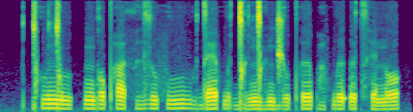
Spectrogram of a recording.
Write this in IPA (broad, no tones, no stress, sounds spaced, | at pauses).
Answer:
ǀʰ u ŋ͡ǀ u | ŋ ɡ ɔ pʰ ɑ θ ə̤ z u f uː β ṳ d æ f w ə ɡ͡ǀ əː ŋ͡ǀ ə̤ n d͡ʒ ʊː pʰ əː p ɑ̤ f w əː ʔ ə t͡sʰ ɛ n ɔ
